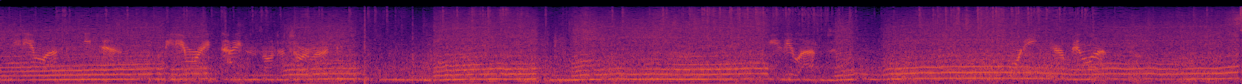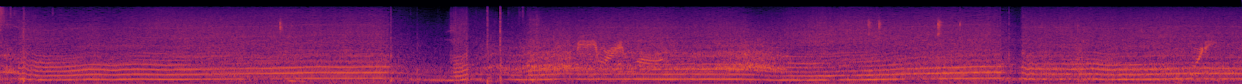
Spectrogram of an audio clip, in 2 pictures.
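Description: A rally car engine revs hard, rising and falling as gears change.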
